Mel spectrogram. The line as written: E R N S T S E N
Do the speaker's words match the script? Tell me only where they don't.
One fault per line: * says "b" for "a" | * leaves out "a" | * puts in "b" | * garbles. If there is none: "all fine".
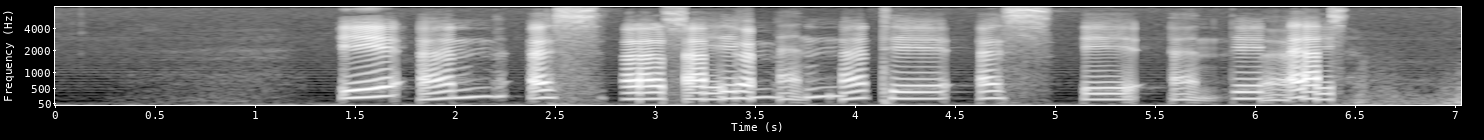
* leaves out "R"
* garbles
* garbles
